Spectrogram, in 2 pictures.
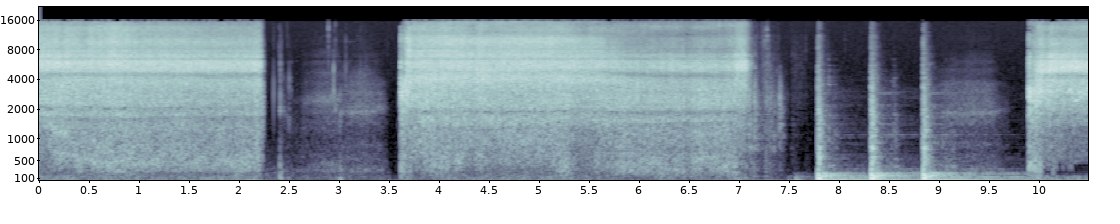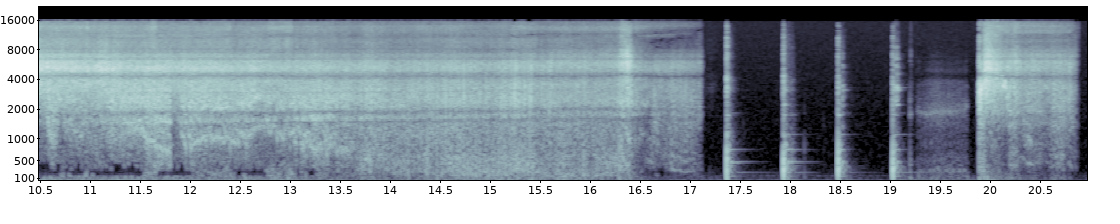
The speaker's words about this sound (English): Sorry, name that tune. That's my fucking radiator in New York City.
